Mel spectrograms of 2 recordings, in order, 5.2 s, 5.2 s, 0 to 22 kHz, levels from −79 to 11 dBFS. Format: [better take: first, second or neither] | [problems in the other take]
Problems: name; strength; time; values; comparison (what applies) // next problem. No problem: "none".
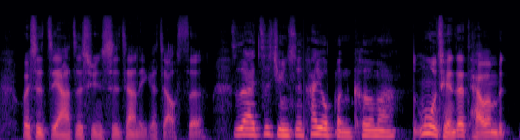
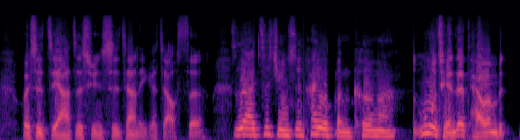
first | distortion; slight; 7% of the sound clipped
